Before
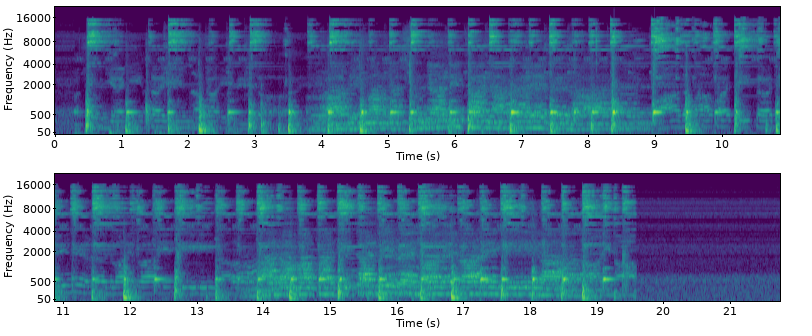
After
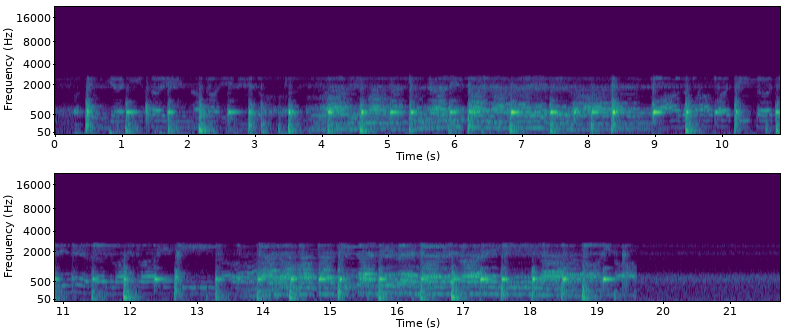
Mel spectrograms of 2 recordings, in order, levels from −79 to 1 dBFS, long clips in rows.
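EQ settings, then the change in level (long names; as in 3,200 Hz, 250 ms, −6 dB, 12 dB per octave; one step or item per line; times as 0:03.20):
Chebyshev low-pass with heavy ripple 2,600 Hz, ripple 9 dB
high-frequency loss of the air 96 metres
low-shelf EQ 72 Hz +6 dB
−4.0 dB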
